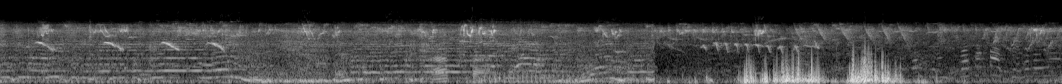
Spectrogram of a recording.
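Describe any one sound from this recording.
Many caged songbirds chirp and whistle outdoors.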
